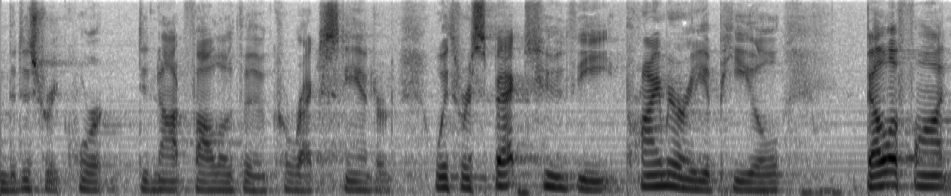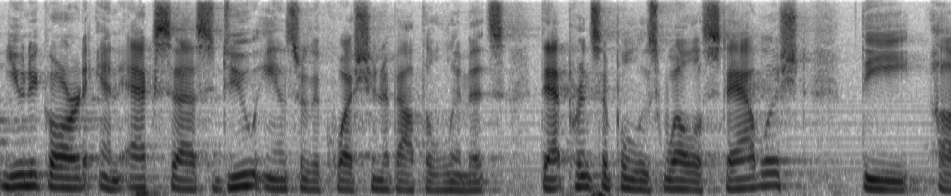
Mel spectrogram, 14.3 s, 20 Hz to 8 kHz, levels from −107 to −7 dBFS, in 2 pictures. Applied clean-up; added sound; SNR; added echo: none; none; none; none.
